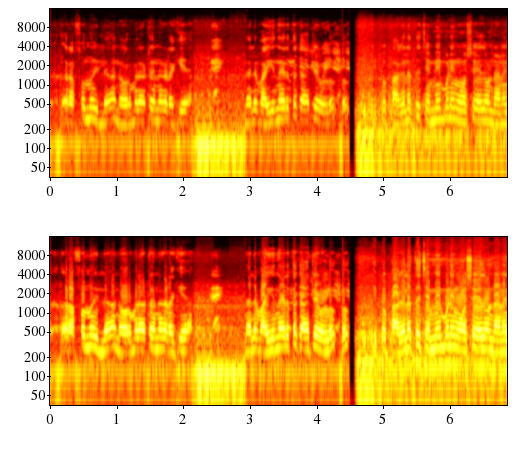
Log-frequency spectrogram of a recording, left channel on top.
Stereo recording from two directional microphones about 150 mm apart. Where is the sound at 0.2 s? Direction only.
5° right (ahead or behind).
